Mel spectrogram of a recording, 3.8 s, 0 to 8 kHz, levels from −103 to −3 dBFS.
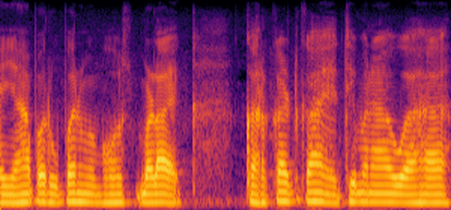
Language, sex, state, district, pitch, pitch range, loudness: Hindi, male, Jharkhand, Palamu, 120 Hz, 115-130 Hz, -17 LUFS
